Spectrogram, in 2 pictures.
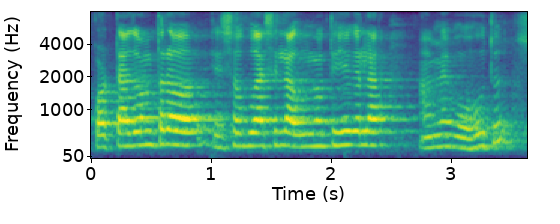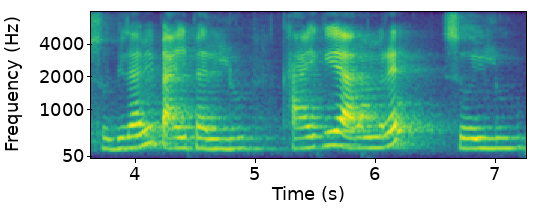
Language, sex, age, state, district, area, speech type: Odia, female, 30-45, Odisha, Dhenkanal, rural, spontaneous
